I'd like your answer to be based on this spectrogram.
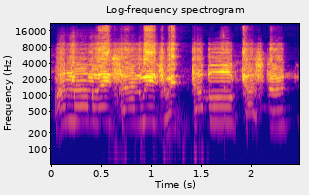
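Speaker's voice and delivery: loud relayed call. Acted. Kitchen hand shouts the order onward.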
